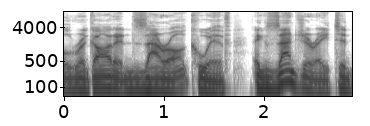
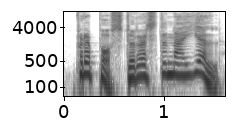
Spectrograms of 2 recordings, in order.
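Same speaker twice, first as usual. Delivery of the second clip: a high, spluttering Welsh outburst; sputtering Welsh elf. A narrator's reading. Arundel the elf rejects the goblin's denial, spluttering. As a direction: splutter with indignation in a Welsh lilt. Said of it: "Arundel sputtered".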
